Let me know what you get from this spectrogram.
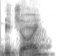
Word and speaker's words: Bejoy: So it's my first name, Bejoy, spelled as it is pronounced, and @bob.ai.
